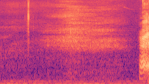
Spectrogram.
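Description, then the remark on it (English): After a stretch of quiet room tone, a sudden sharp sneeze bursts out right at the end, loud and abrupt. “Gesundheit.”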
